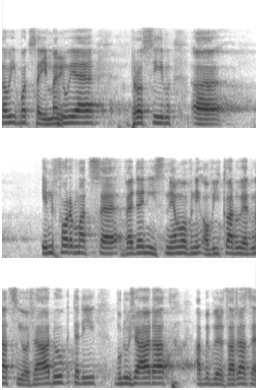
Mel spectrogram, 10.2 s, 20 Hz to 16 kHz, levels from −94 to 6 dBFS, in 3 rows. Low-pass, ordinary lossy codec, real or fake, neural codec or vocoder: 7.2 kHz; Opus, 64 kbps; fake; codec, 16 kHz, 4 kbps, FunCodec, trained on LibriTTS, 50 frames a second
